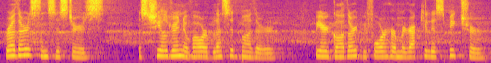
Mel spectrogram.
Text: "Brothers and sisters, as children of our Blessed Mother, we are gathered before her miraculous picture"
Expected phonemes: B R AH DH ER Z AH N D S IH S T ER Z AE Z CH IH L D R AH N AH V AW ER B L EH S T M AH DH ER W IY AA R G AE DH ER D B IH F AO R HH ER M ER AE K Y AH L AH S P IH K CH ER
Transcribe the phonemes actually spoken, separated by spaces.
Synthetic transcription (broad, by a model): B R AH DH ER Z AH N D S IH S T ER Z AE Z CH IH L D R AH N AH V AW ER B L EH S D M AH DH ER W IY AA R G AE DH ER D B IH F AO R HH ER M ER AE K Y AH L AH S P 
